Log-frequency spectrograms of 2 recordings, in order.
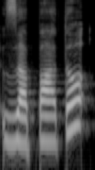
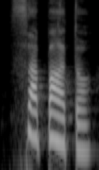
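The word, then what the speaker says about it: zapato: Сарагоса Сарагоса це слово не вимовлятиметься як запато а ми скажемо сапато сапато це слово яке означає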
